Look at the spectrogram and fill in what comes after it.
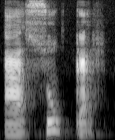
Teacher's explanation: Su, dos, car, tres sílabas. Y car es la última sílaba, ahí no lleva acento. Su es la penúltima sílaba, por eso es grave.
